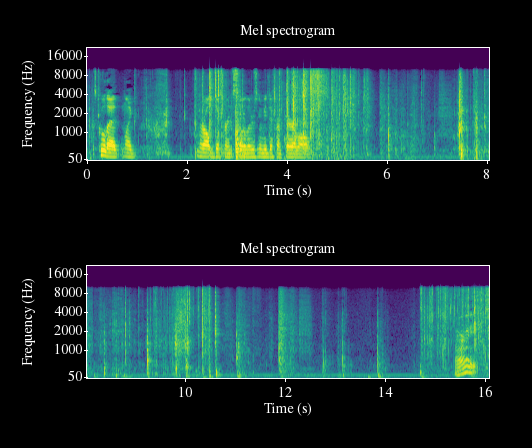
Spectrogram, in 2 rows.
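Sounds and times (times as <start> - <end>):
cardboard tearing and crinkling: 3.6 - 5.7, 9.4 - 10.6, 14.7 - 16.0.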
